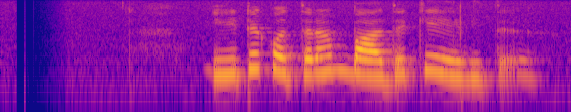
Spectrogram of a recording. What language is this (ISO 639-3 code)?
sin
